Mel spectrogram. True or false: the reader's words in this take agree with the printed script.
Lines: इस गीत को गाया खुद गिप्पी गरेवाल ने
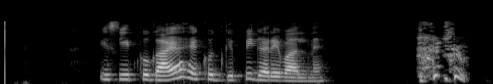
false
